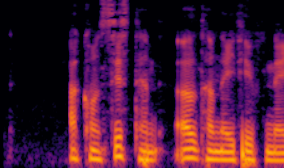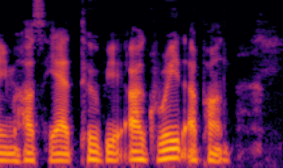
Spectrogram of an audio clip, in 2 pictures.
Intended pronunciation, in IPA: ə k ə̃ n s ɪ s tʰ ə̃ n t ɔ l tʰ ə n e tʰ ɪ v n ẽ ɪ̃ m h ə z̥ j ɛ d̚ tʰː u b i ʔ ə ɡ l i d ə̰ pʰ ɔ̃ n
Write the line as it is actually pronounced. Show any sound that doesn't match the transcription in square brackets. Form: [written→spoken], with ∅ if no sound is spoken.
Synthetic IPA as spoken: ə [k→kʰ] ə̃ n s ɪ s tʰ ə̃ n t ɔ l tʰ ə n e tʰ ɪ v n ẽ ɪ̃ m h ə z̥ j ɛ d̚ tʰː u b i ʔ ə ɡ [l→ɹ] i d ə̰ pʰ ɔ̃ n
